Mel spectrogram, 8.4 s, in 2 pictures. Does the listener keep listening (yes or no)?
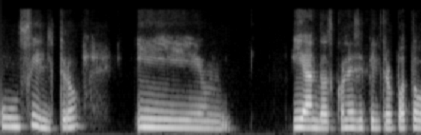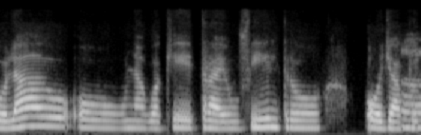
yes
